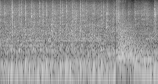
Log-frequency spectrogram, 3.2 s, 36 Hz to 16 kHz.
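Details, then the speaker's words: 1970 International D1000 pickup, abandoned over 20 years, just started cold, charging 14 volts: uneven, lumpy, unsteady low idle; expected to clean up once warm, cause unconfirmed. "Give her a minute to warm up. That idle should clean up a little bit."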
